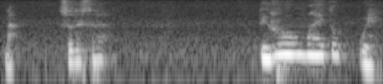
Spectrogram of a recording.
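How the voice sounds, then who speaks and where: Lively Indonesian pastor preaching. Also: male voice, high-pitched, normal speed, a little hiss or hum. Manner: animated, acts out quoted voices and jokes. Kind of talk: sermon. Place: church hall.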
